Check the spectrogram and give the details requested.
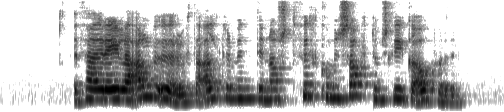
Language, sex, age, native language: Icelandic, female, 40-49, Icelandic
